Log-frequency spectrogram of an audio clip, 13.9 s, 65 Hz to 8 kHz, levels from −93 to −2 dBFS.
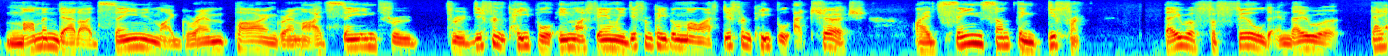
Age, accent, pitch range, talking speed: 20-39, Australian, 95-140 Hz, 175 wpm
